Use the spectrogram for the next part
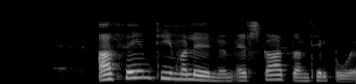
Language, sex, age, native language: Icelandic, male, 18-19, Icelandic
